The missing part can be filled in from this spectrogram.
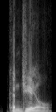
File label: "congeal", American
